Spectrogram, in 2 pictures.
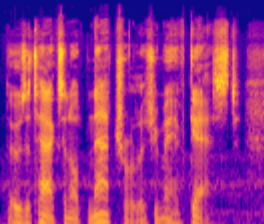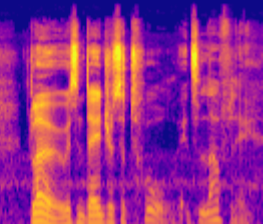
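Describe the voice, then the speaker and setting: A man voicing a calm, teasing, cryptic alien forest guide in a visual novel game, with a wry, deliberate manner. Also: mid-range voice, slight background noise.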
